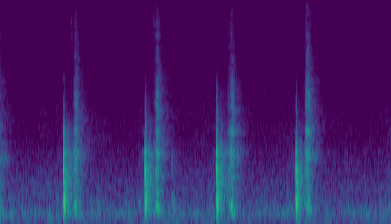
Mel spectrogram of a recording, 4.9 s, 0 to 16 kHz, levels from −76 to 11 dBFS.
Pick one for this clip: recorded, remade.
recorded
